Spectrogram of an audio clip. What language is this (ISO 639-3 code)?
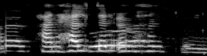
isl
